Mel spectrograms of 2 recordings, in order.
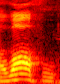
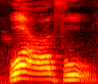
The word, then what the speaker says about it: واعف: پڑھتے ہیں، وافو انا، وافو وافو پڑھتے ہیں، وافو، الف خالی پڑھ رہے ہوتے ہیں، جو غلط تلفظ ہے مہربانی کر کے اس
